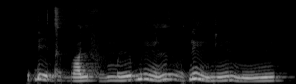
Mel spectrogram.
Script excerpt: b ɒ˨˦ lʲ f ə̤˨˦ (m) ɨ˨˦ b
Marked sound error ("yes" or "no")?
no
